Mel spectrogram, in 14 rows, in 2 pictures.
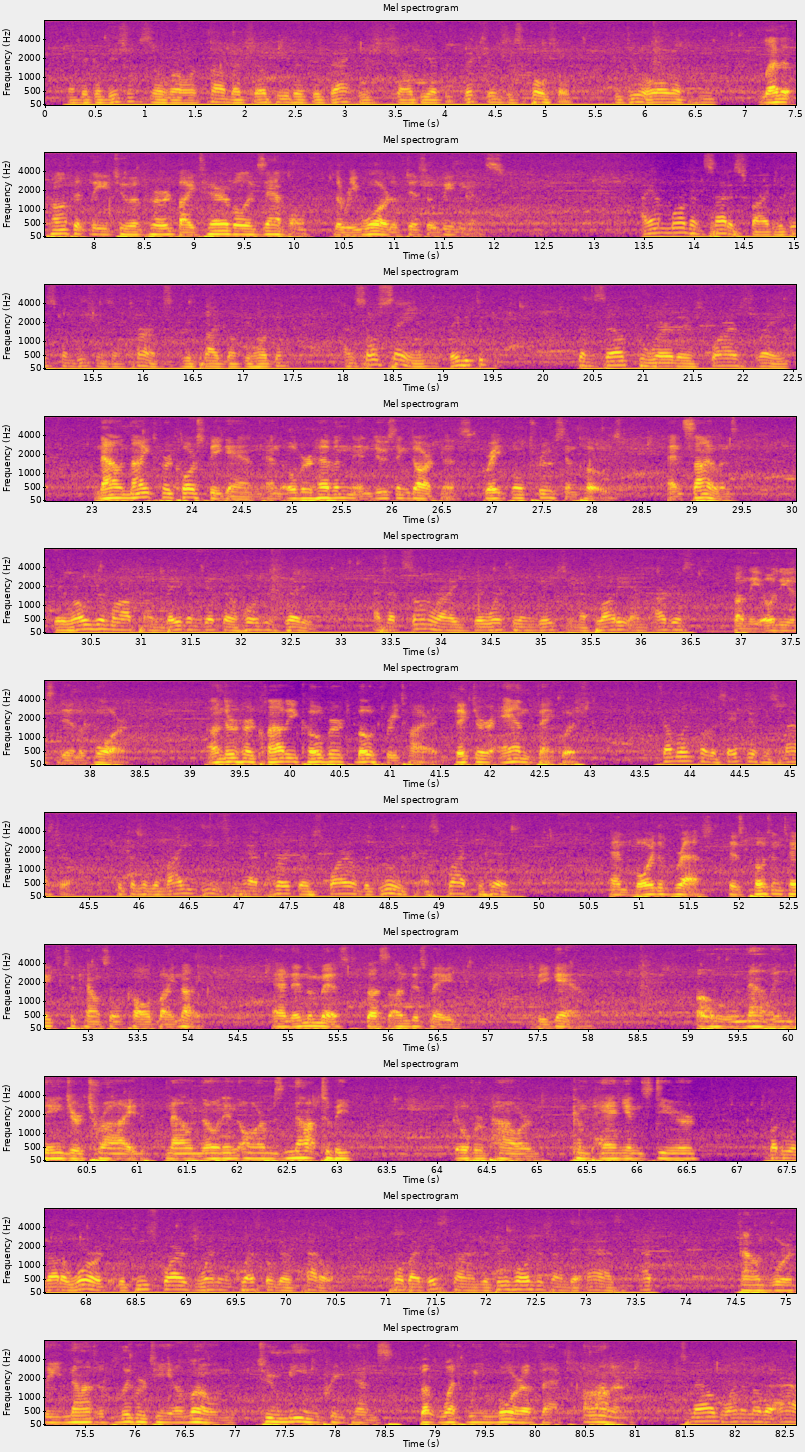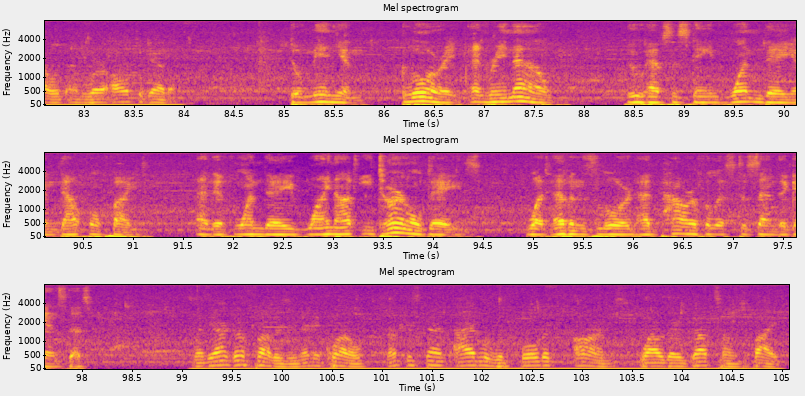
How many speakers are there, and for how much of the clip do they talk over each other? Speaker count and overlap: two, no overlap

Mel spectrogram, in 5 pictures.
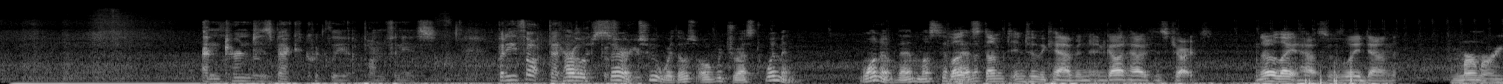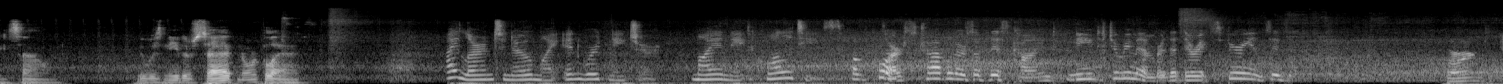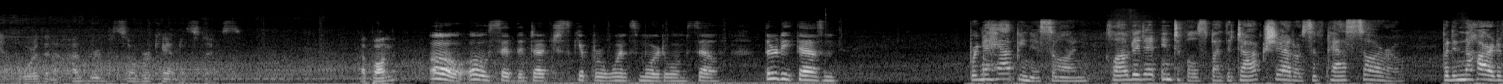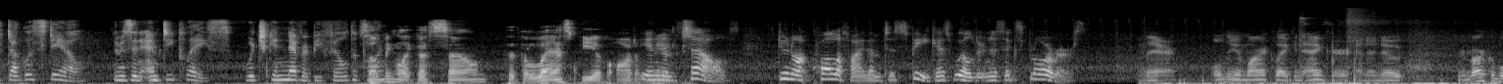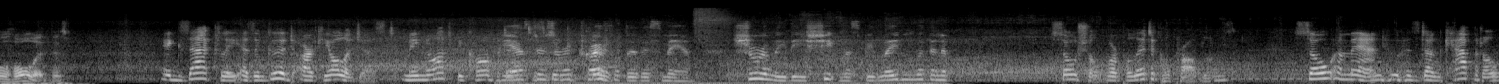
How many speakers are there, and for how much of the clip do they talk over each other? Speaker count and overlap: ten, about 7%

